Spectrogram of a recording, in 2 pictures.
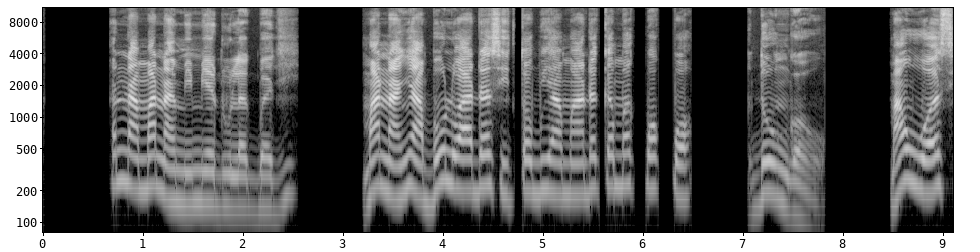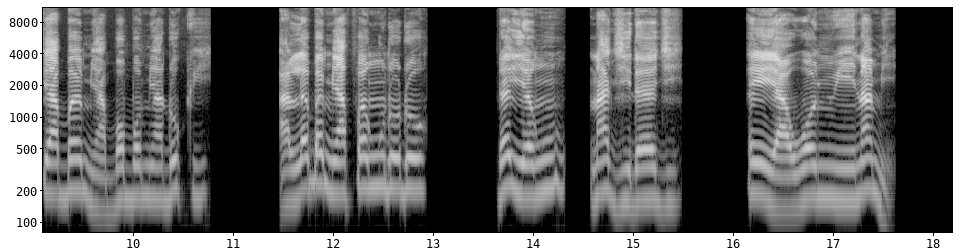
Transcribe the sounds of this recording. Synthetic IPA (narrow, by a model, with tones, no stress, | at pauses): ɛ˦nã˦mã˦nã˨mĩ˨mĩ˨ɛ˨ɖu˨lɛ˨ɡ͡bɛ˨d͡ʑi˦ | mã˦nã˨ɲɛ̃˦a˨bo˦lo˦˨a˨ɖɛ˦si˨t̪ɔ˦ɡ͡bi˦a˨mɛ̃˨a˨ɖɛ˦kɛ˦mɛ̃˦k͡pɔ˦k͡pɔ˦ | d̪o˦ŋ̩˦ɡɔ̰˨o̰˨ | mã˦wu˦wɔ˨e˦si˨a˨bɛ˦mĩ˨a˨bɔ˦bɔ˦mĩ˨a˨ɖo˦ku˦i˦ | a˨lɛ˦bɛ˦mĩ˨a˨ɸɛ˦ŋũ˦ɖo˦ɖo˦ | ɖɛ˦jɛ˨ŋũ˦ | nã˦d͡ʑi˨ɖɛ˦ɛ˦d͡ʑi˦ | e˦jɛ˦ja˨wɔ˦ɲũ˦i˨nã˦mḭ̃˨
